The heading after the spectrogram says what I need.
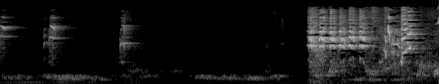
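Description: Asian glossy starling giving a few sharp, high whistled notes, then a sudden loud burst of dense, harsh chattering and squeaky phrases.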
